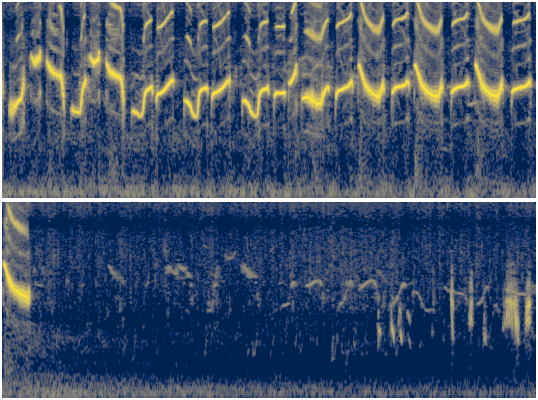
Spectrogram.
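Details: White-rumped shama in the wild, song with many variations: a steady, loud series of curving whistled notes for several seconds, then only faint distant chirps.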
